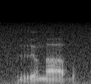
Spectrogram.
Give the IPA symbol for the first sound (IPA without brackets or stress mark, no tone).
rʲ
